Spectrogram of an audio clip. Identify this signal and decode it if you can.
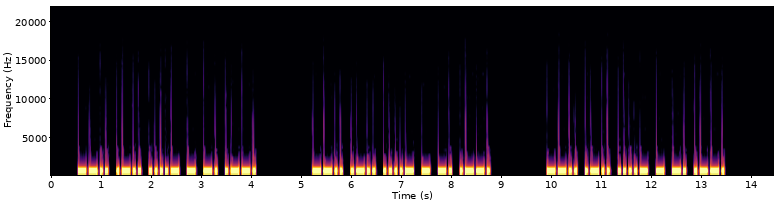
Morse code, heard as a keyed tone, about 22 wpm, 700 Hz. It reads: ZL4TNP ZL4TNP ZL4TNP
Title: DXCC-100 Call Signs - 6 Characters - Repeated 3x - 22wpm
